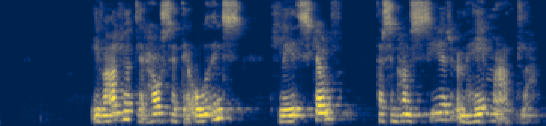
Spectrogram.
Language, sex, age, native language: Icelandic, female, 40-49, Icelandic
